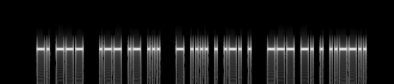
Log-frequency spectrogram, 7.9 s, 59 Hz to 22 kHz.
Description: Morse code, heard as a keyed tone, about 25 wpm, 700 Hz. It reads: NO WAS THERE ONE?
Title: Sentences from Top 100 Words 25wpm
